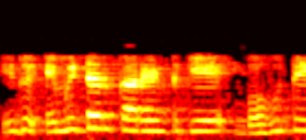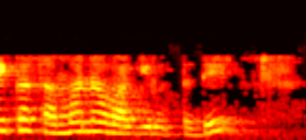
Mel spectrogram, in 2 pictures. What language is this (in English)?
Kannada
